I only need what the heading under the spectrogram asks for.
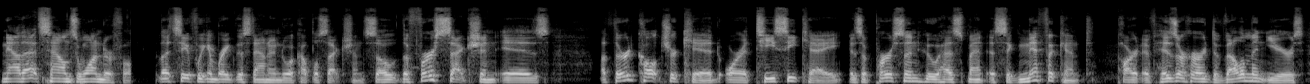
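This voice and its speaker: Husky male host, steers the talk by summing up. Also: fairly low pitch, lively intonation, normal speed. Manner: summarizing, guiding questions, recaps points. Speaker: interview host. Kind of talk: conversational interviewer.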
